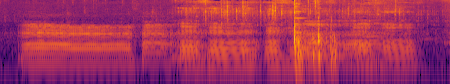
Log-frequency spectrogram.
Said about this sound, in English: So, can we cheers real quick? We can cheers. You know, you got, oh my God, you got two White Claws and a Jameson and Ginger.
